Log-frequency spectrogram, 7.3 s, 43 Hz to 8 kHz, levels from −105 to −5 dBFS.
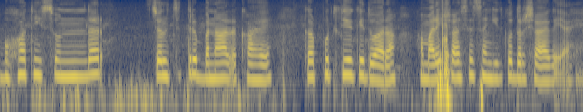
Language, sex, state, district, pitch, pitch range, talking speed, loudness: Hindi, female, Uttar Pradesh, Budaun, 230 Hz, 210-245 Hz, 140 wpm, -25 LUFS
